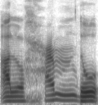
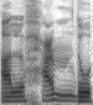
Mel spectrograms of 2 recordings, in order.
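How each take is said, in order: First: The l runs straight into hamdu. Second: The same.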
